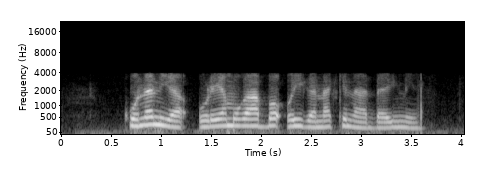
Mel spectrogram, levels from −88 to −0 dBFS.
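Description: From start to finish, the speech carries the signature of the GSM full-rate codec. Nothing reaches past about 3.8 kHz, so sibilants and breath lose their edge. The codec models the vocal tract and excites it with a sparse, regular pulse train. Much fine detail is thrown away. That produces the plainly audible buzzy, gravelly roughness heard here. The narrow band and grain together point to a 13 kbps mobile-phone link.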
